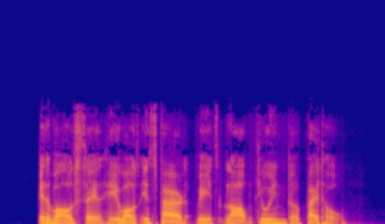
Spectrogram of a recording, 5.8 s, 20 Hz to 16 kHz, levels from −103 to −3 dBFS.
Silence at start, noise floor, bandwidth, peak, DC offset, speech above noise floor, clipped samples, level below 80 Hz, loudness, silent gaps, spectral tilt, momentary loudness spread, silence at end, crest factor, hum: 0.6 s; under -90 dBFS; 8.6 kHz; -4 dBFS; under 0.1%; over 67 dB; under 0.1%; -50 dBFS; -24 LUFS; none; -7 dB/octave; 8 LU; 0.6 s; 20 dB; none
